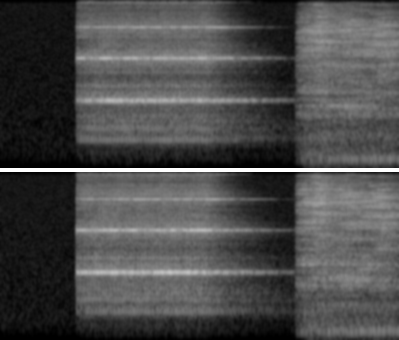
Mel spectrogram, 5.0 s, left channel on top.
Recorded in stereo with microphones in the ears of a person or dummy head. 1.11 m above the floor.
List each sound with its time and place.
0.9 s a phone ringing: 30° right (ahead or behind), 0.8 m
3.7 s cutlery clinking: 45° right (ahead or behind), 1.7 m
